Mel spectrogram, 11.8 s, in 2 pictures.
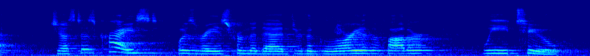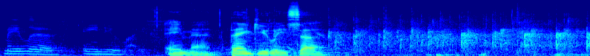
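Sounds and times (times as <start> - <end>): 
speech: 0.6 - 9.5
church congregation clapping rhythmically: 8.1 - 11.8.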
